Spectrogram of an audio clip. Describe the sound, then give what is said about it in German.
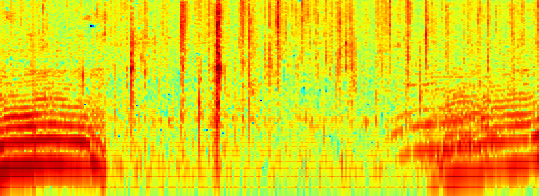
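A cow moos loudly, a long low call, then after a pause of scattered clicks and rustling it moos again. No voices are heard. “Bevor mich aber mein Nachbar hinterrücks erschlägt, packe ich doch lieber meine Sachen, lade sie meiner Kuh auf und begebe mich auf die Wanderschaft.”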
